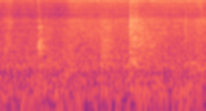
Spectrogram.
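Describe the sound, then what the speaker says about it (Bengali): Spice paste is stir-fried in a pan for a fish dish, making a dense, continuous sizzle with a couple of brief stirring scrapes close by. "এখন খুব ভালোভাবে মশলাটাকে কষিয়ে নিতে হবে।"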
